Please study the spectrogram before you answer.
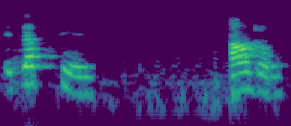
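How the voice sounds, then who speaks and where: An earnest young lady played by a woman in a 1930s crime drama. Her voice is of medium pitch and a little husky, carried on a narrow, tinny old film track. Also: moderate pace, lightly acted. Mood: alarmed. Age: young adult. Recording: thin, muffled 1930s film soundtrack.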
